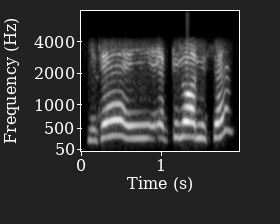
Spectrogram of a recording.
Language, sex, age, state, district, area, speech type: Assamese, female, 60+, Assam, Darrang, rural, conversation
